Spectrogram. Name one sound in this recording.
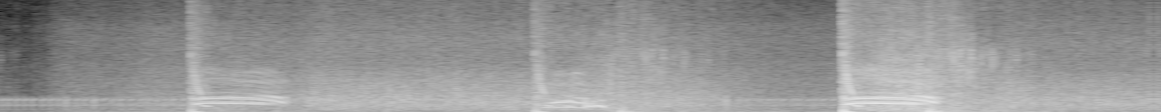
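Short electronic chirps sound now and then.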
